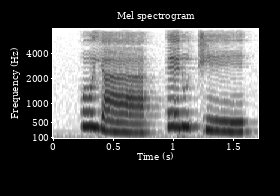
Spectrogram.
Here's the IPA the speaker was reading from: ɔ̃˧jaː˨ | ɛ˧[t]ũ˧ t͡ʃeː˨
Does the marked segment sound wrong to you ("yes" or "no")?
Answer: yes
